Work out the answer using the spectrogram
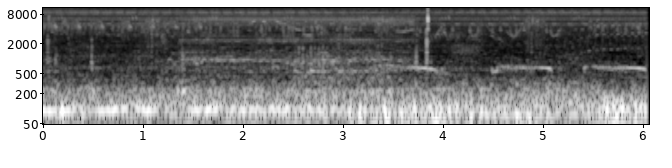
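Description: Pond-side ambience of birds calling: a short mid-pitched call repeats several times in the second half, over faint high chirping and a low steady hum, with one sharp click about four seconds in.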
